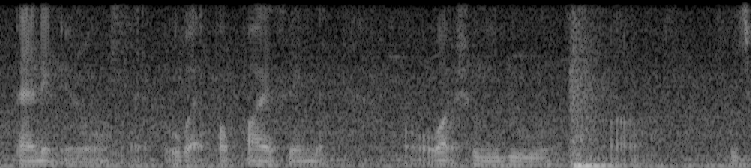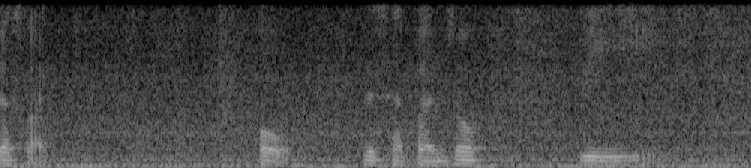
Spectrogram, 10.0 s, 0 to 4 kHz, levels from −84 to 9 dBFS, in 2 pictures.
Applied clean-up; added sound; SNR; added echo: none; none; none; none.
